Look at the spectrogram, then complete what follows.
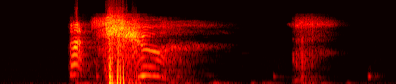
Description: only a few morning sneezes for you and a single blow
